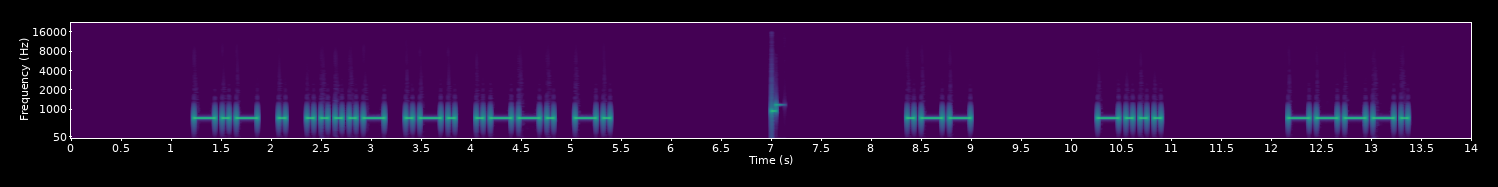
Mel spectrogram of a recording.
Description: Morse code, heard as a keyed tone, about 17 wpm, spaced as for 11 wpm, 700 Hz. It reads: KE4RPN WB9
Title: USA Call Signs - 6 Characters - 6x Character Spacing - 17wpm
